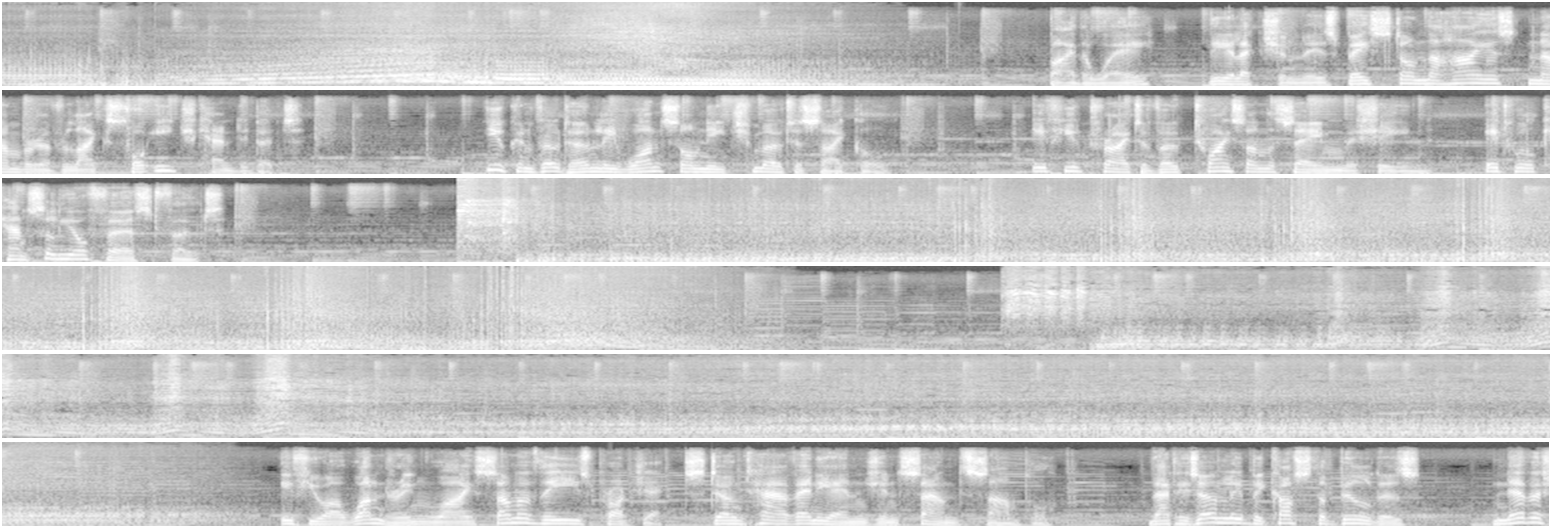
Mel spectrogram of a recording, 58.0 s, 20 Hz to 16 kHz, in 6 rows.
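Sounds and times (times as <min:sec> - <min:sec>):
four-cylinder motorcycle engine revving: 0:00.0 - 0:06.0, 0:22.2 - 0:34.1, 0:35.3 - 0:50.0
motorcycle engine revving: 0:00.0 - 0:06.0, 0:22.2 - 0:34.1, 0:35.3 - 0:50.0.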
